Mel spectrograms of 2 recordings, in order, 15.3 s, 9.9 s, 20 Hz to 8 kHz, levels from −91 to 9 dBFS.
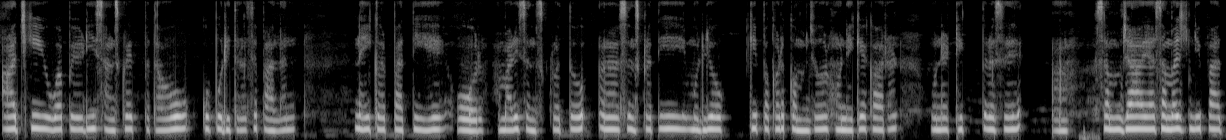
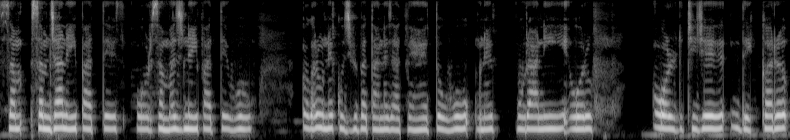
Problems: constant background noise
